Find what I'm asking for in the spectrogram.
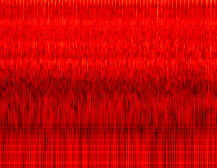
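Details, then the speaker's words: Four-cylinder petrol engine with newly installed PCM idling with uneven, stumbling low rumble; swapping coils between cylinders one and two shows misfire from a failing ignition coil. "hey we still got a misfire now let's see it is twist to this look at that guy no change"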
